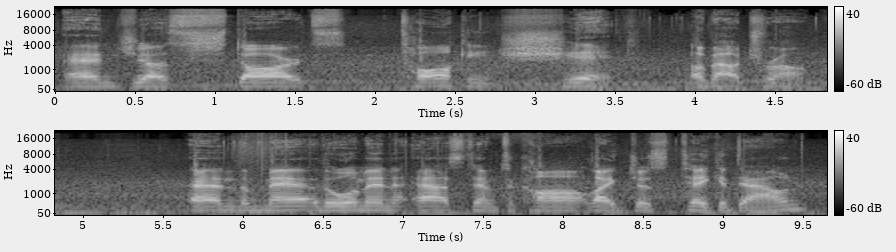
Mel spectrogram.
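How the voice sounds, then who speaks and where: Male comic guest, slightly high voice, rambling profane anecdotes, street ambience with faint traffic. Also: level tone, takes it slowly. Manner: rambling storyteller with swearing. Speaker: comedian guest. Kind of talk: casual street chat. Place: outdoors on a city street.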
